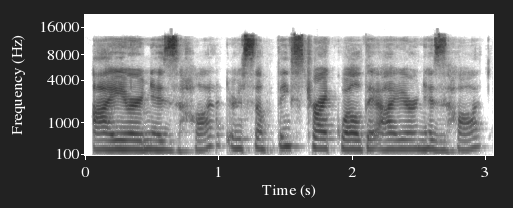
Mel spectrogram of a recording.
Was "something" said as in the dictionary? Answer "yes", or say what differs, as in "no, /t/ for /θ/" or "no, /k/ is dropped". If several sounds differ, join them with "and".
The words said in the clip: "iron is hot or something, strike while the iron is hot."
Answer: yes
